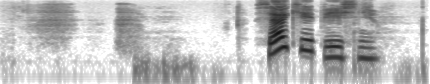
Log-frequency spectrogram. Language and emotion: Russian, neutral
